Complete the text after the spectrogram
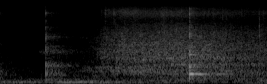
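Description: Liquid pours into a pan with a hiss.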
